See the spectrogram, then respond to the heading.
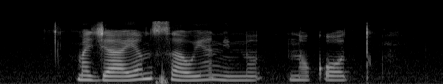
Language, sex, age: Tsonga, female, 20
